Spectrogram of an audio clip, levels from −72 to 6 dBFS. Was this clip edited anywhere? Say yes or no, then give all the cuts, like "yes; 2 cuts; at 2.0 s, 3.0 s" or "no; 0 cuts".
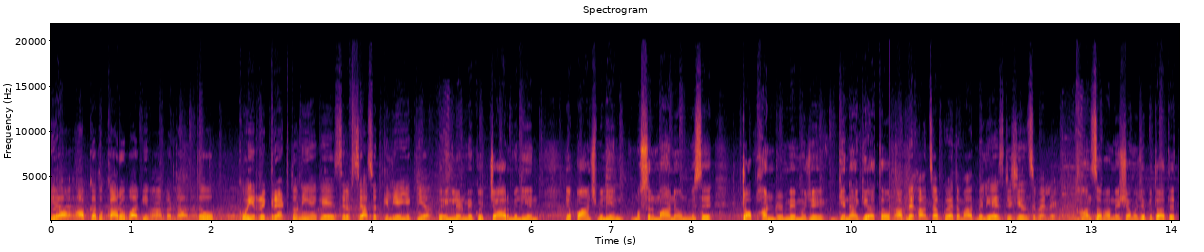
yes; 3 cuts; at 4.8 s, 10.5 s, 12.8 s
